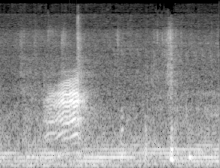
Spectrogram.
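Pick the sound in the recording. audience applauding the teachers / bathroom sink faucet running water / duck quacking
duck quacking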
